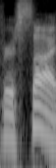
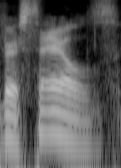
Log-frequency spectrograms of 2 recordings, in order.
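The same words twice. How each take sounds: First: The name is pronounced in a French way. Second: The name is pronounced in an anglicized way. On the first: The speaker calls it right. "it's French" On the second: The speaker calls it wrong. "It's the way I, I pronounced it"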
